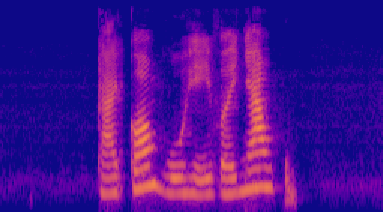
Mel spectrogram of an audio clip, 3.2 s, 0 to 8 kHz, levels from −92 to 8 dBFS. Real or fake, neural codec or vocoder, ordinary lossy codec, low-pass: fake; codec, 24 kHz, 6 kbps, HILCodec; AAC, 32 kbps; 7.2 kHz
